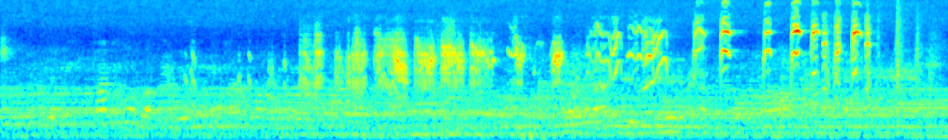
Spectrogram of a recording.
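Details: Caged black-winged myna, bought from a bulk lot at a bird market and kept about a week, still at the early twittering stage. It gives harsh, buzzy bursts mixed with sharp high whistles in a loose series over a steady low hum.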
